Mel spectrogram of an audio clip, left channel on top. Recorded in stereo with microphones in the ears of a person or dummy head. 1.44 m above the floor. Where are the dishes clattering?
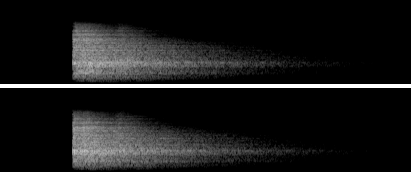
20° right (ahead or behind), 1.1 m.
